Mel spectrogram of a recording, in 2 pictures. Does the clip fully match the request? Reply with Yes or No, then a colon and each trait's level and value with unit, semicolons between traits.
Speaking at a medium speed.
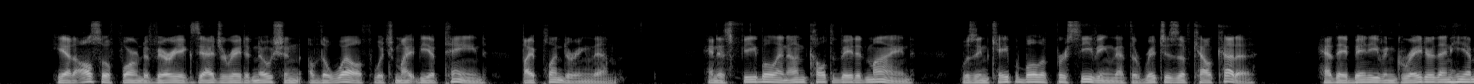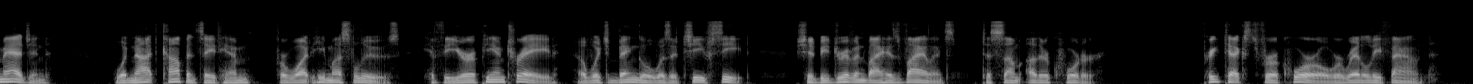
Yes: average, 165 wpm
